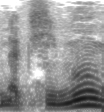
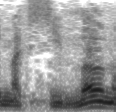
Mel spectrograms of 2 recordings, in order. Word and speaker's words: maximum: Vous savez, aujourd'hui on dit maximum, mais ils disaient maximum, alors je prononcerai comme eux.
